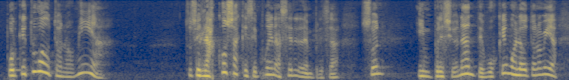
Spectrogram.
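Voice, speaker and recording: A man in his forties with a Rioplatense Spanish accent, giving a business workshop and telling stories straight to the audience. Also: sits high. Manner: animated storytelling, addresses the audience directly. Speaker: workshop speaker.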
